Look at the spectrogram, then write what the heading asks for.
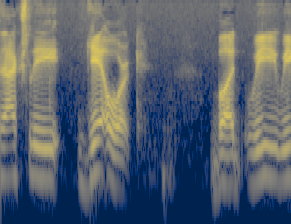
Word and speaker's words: Georg: was he's german and his name pronounced correct pronunciation actually georg but we we called him george and he figured out that this is the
